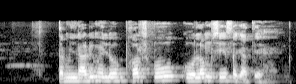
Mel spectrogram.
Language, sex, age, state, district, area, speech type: Hindi, male, 45-60, Uttar Pradesh, Varanasi, urban, read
